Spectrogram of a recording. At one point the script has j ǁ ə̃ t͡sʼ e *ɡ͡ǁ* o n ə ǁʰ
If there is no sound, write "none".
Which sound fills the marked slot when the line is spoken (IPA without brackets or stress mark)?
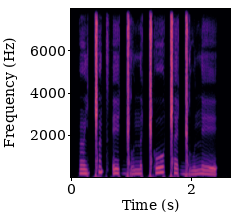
ɡ͡ǁ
